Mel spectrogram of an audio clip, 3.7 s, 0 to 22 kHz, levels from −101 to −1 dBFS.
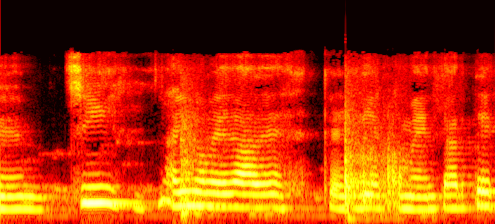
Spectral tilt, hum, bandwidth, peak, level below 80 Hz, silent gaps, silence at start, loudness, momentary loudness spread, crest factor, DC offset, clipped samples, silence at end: -5.5 dB/octave; none; 9.6 kHz; 0 dBFS; -48 dBFS; none; 0 s; -17 LUFS; 10 LU; 16 dB; under 0.1%; under 0.1%; 0 s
